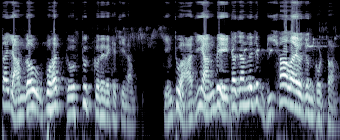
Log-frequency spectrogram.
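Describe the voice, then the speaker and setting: Man voicing a kindly, lively-toned fatherly king. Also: medium pitch, normal speed, lightly acted. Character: kindly fatherly old-world king welcoming his family. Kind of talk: Bengali fairy-tale cartoon dubbing. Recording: clearly noisy background.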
